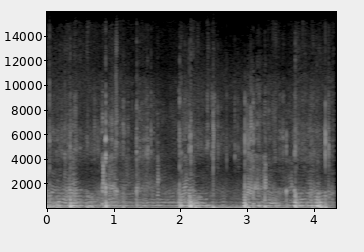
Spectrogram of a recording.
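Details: Colony of honey bees during hive splits holding queen cells: a low, even buzz underlies loud wooden knocks landing roughly every half second to second as frames are moved.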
